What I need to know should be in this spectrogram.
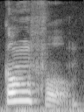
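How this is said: It is said with a Mandarin Chinese pronunciation. The speaker calls it right. "The correct pronunciations are actually"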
